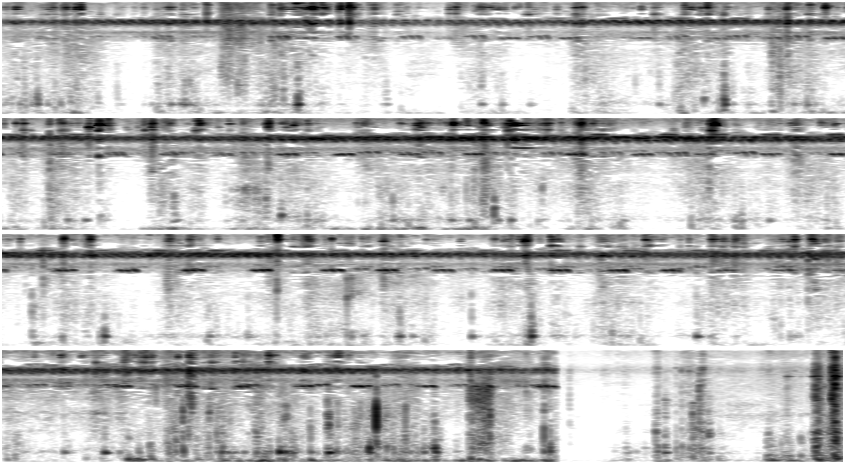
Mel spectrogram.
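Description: Footsteps of someone walking steadily across grass and gravel, about two steps a second, over a steady high chirping of insects. The steps stop briefly near the end.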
